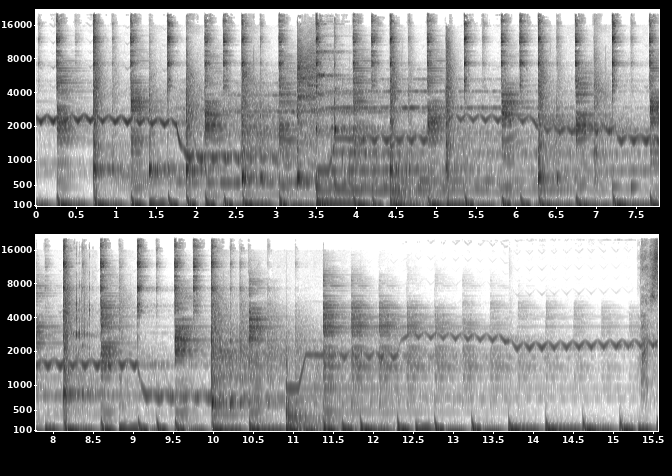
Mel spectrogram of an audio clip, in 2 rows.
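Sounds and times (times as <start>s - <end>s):
dub music: 0.0s - 15.5s.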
